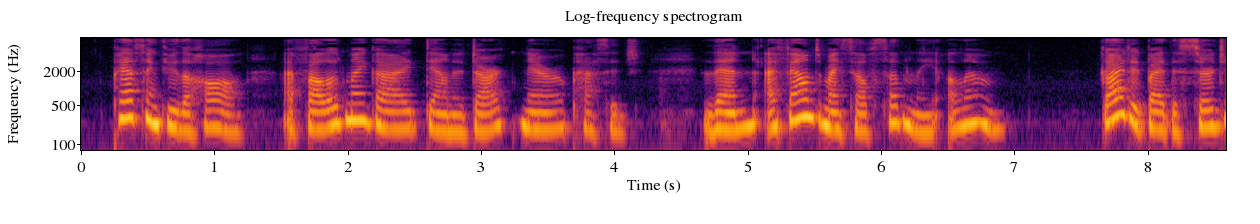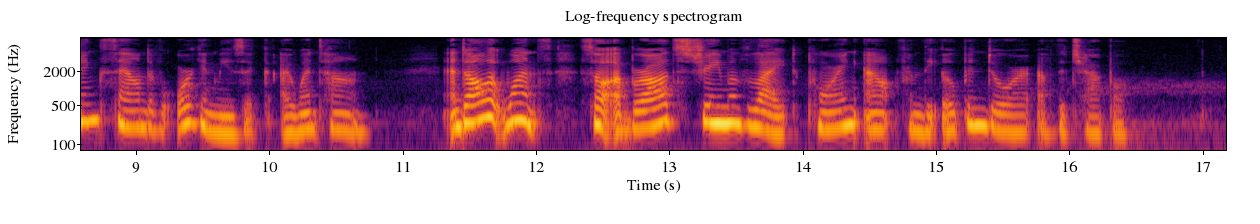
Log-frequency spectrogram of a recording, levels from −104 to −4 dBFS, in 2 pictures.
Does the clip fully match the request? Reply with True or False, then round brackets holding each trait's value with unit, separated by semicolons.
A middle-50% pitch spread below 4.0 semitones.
False (4.7 semitones)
